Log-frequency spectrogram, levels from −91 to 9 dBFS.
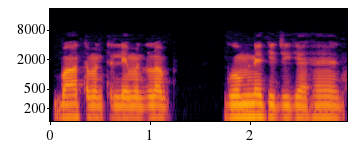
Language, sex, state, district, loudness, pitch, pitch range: Rajasthani, male, Rajasthan, Churu, -17 LUFS, 115 Hz, 115-120 Hz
